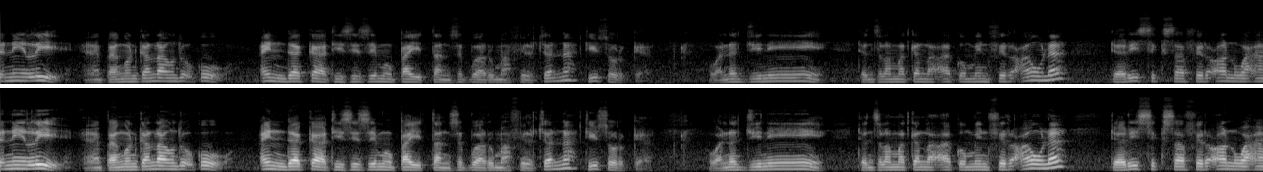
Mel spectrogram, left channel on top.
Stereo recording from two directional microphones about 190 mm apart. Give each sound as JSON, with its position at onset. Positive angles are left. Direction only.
{"t": 0.0, "sound": "speech", "side_deg": -40}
